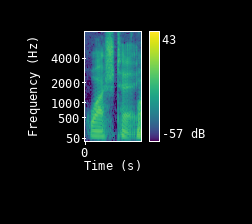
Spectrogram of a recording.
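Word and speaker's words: wašté: It's spelled waste for some reason, but it is pronounced Washte.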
